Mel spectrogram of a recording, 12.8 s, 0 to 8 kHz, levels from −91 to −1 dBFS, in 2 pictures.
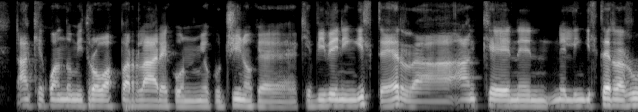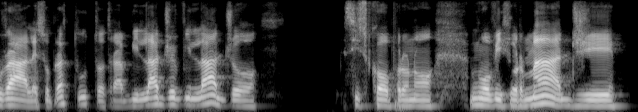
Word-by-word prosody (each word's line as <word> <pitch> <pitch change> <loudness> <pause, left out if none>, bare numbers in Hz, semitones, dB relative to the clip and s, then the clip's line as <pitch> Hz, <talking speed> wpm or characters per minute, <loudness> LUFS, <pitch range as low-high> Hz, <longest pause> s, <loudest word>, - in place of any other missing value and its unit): anche - - -5
quando 115 -1 -3
mi 115 0 -4
trovo 110 0 -1
a 110 0 -4
parlare 110 -1 +1
con 105 -1 -7
mio 105 0 -7
cugino, 105 +2 -3
che 95 -2 -7
che 105 +1 -14
vive 115 +2 0
in 115 0 +1
Inghilterra, 105 -5 -2
a - - -4
anche 120 -1 -1
ne 110 0 -3
nell'Inghilterra 115 +3 -1
rurale 120 -3 +4
soprattutto, 140 -5 -6
tra 105 +1 -5
villaggio 130 +6 0
e - - 0
villaggio 125 -6 0 0.8
si - - -6
scoprono 110 -1 -1 0.3
nuovi 125 -2 +2
formaggi, 115 -3 +4
115 Hz, 130 wpm, -23 LUFS, 105-120 Hz, 0.8 s, rurale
